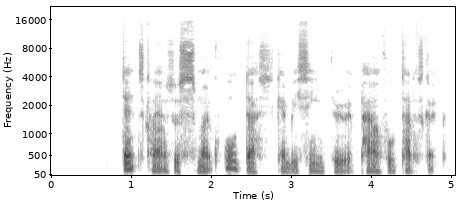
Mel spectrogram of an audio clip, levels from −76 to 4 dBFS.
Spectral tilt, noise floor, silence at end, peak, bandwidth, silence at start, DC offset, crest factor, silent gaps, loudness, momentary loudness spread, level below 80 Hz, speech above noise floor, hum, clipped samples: -4 dB/octave; -74 dBFS; 0.15 s; -10 dBFS; 16 kHz; 0.9 s; under 0.1%; 22 dB; none; -31 LUFS; 8 LU; -68 dBFS; 43 dB; none; under 0.1%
